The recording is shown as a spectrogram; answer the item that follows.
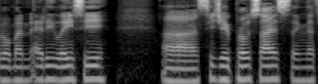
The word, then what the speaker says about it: Prosise: time to give up my Eddie Lacy CJ Prosise thing that's how you pronounce his last name camera exactly but not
